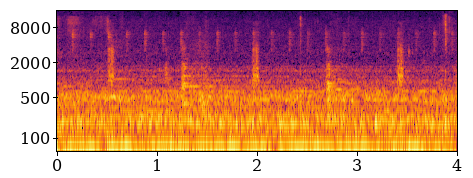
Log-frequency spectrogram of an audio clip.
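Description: Near silence with faint, light ticking clicks, about three a second, slightly irregular.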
